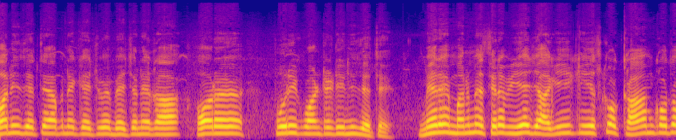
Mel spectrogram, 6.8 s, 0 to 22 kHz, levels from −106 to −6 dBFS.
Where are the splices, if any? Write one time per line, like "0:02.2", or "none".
0:01.9
0:03.9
